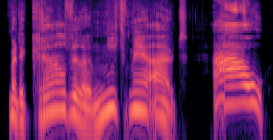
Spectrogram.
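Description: A man reading a children's story aloud in an expressive, sing-song storytelling manner. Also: on the high side, unhurried, no room sound, studio quality. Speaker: narrator.

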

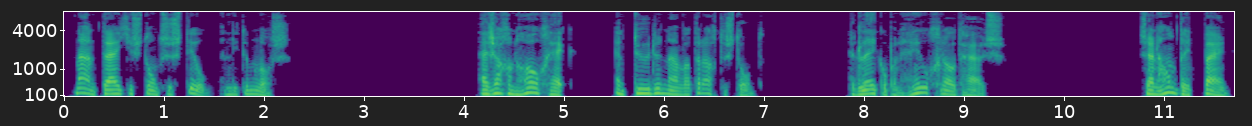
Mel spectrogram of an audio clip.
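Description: A man narrating a children's story in a calm, measured way. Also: medium pitch, dry recording, studio quality.

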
